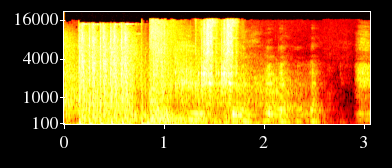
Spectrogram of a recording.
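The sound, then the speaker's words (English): A gunfire sound effect opens with a fast burst of rapid shots, machine-gun style, then gives way to a rough, noisy rumble that thins out and drops briefly to near silence before a final noise. “Shots fired.”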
